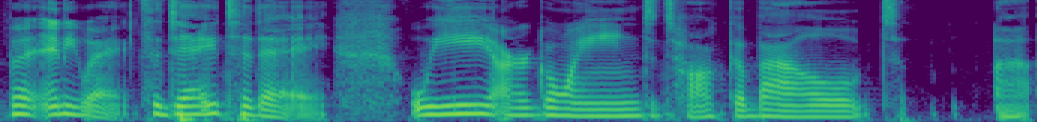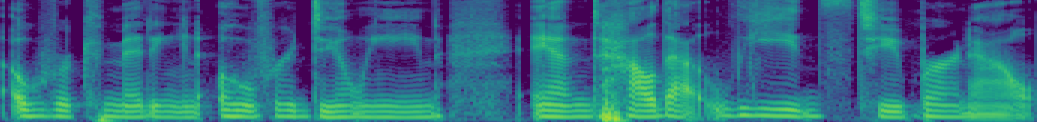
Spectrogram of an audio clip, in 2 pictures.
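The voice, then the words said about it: Smoky, slightly hoarse voice. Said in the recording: “I'm coming to you today with a slight cold... My voice is so smoky... It's kind of the sexy, my perception of a sexy voice.”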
